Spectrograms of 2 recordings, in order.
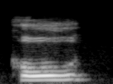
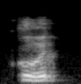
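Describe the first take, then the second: First: An L sound is pronounced in the word. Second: The word is said with no L sound. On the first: The speaker calls it wrong. "Ini bacanya bukan could, L-nya nggak perlu dibaca ya" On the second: The speaker calls it right. "jadi C U D aja"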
